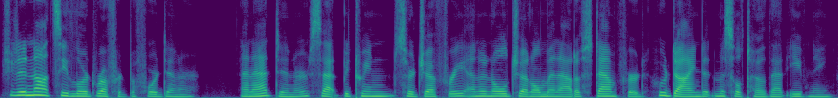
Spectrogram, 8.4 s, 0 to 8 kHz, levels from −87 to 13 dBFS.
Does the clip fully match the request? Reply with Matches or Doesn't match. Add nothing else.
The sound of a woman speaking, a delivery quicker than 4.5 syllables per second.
Matches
